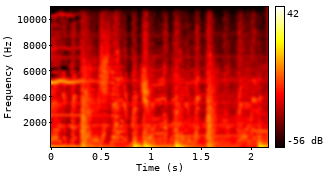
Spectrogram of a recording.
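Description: A 1990s hip hop beat with a steady bass line and kick drum, with turntable scratching cut over it in the gap between rapped lines.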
